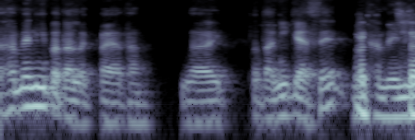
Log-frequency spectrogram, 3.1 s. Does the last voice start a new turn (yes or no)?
yes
